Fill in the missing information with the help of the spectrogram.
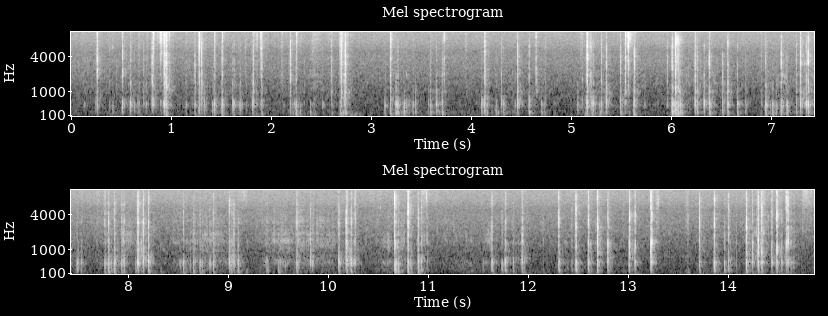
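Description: Long manicured nails stroke and scratch across the many plastic pins of a handheld pink plastic paddle hair brush, which has a hollow body, a white cushion pad and pink ball-tipped pins, held in the other hand. The pins flick with rapid, dry, crackling clicks that carry a bright edge over a hollow mid-range tone, bunching into quick bursts and short runs with brief pauses between.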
